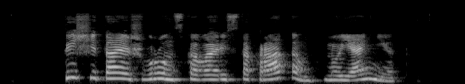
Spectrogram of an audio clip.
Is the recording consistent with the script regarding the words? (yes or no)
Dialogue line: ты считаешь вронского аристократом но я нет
yes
